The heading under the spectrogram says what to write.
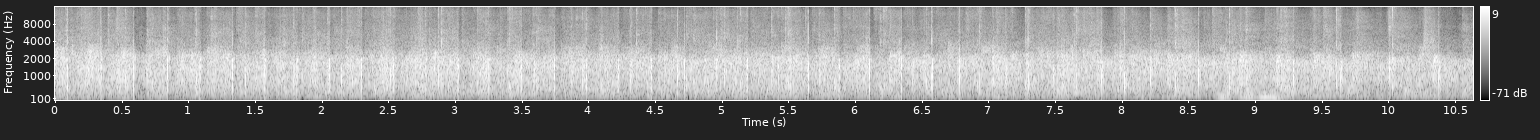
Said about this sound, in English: I hope you can all join me in giving a massive round of applause to our excellent panellists.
